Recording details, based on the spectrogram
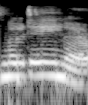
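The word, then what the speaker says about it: Mdina: well yeah it's it's it's it's medina i i thought it was spelled with an e but it's a place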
